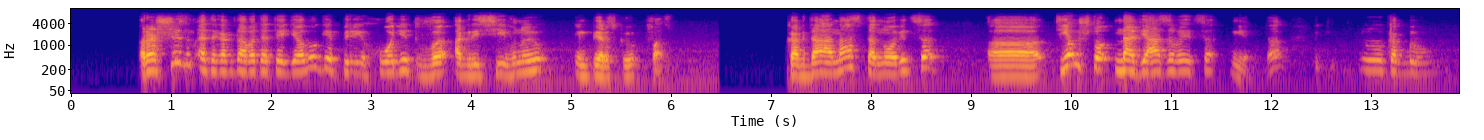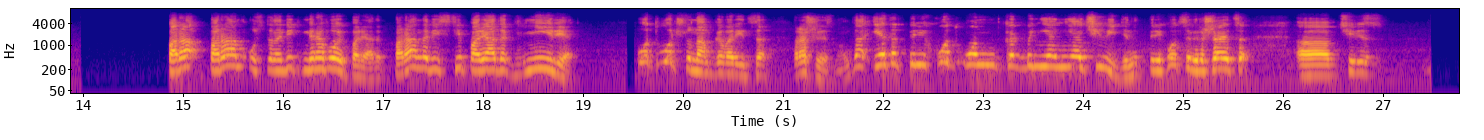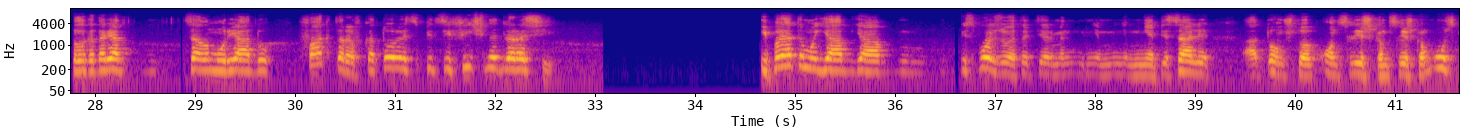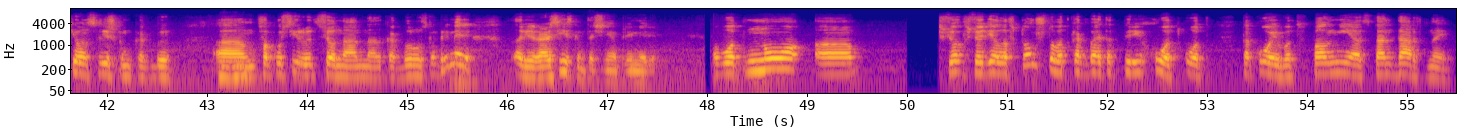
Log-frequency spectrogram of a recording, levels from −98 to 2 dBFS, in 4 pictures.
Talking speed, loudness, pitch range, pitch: 120 wpm, -21 LUFS, 145-220 Hz, 180 Hz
